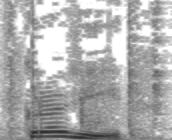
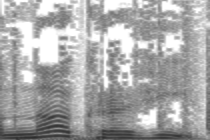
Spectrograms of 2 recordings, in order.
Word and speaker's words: крови: То есть в предложном падеже с предлогами «в» и «на» ударение на слове «кровь» перемещается с корня на окончание «о крови», но «в крови» и «на крови». Я была бы рада сказать, что кровавая тема на этом исчерпана, но нет, есть еще слово «кровоточить».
